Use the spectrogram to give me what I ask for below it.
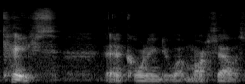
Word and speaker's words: Kees: But if you've had this one from brewery, it says Keys here, but it's pronounced Case, according to what Marcel was telling me.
